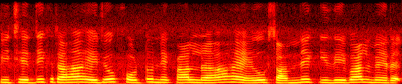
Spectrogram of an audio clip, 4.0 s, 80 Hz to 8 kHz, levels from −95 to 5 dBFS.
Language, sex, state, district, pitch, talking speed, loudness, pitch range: Hindi, female, Bihar, Katihar, 245 Hz, 210 wpm, -15 LUFS, 235-265 Hz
